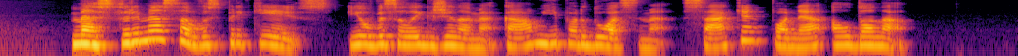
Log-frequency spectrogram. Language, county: Lithuanian, Klaipėda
